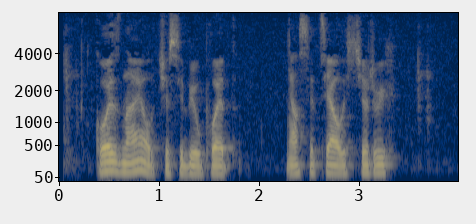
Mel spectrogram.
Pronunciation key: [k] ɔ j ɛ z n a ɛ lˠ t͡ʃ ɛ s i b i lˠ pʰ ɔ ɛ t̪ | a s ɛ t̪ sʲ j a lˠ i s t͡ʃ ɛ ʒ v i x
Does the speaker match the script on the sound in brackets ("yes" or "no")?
yes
